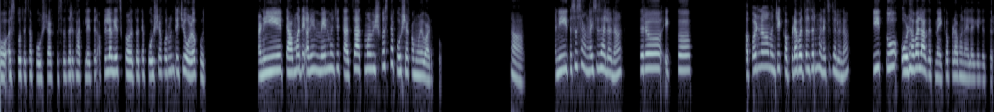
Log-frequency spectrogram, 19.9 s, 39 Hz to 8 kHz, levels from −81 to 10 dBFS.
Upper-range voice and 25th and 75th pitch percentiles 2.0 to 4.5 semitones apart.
No: very high, 265 Hz; average, 4.9 semitones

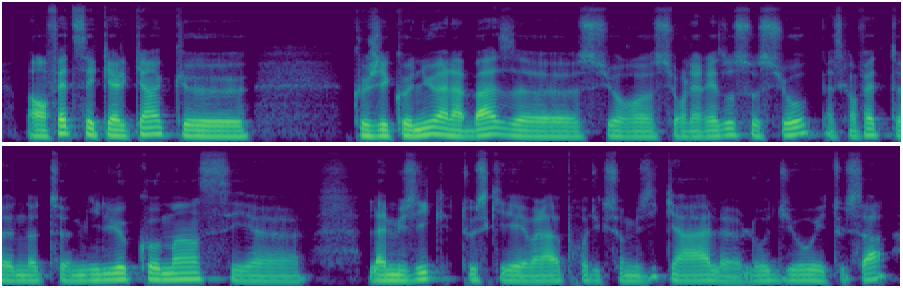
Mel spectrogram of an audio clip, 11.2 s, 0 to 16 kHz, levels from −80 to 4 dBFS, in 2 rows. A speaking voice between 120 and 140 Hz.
No: low, 105 Hz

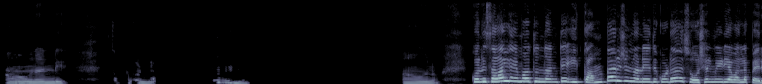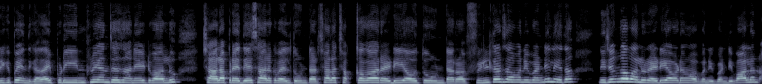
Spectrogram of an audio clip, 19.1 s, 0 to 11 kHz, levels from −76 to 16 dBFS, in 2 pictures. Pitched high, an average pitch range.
No: very high, 270 Hz; wide, 5.9 semitones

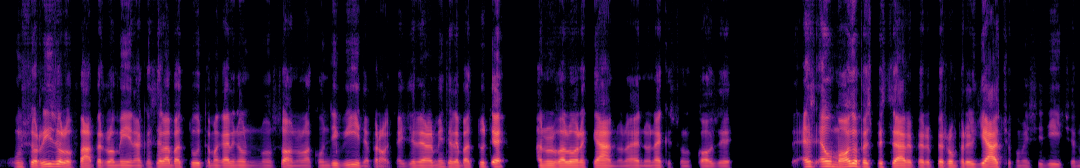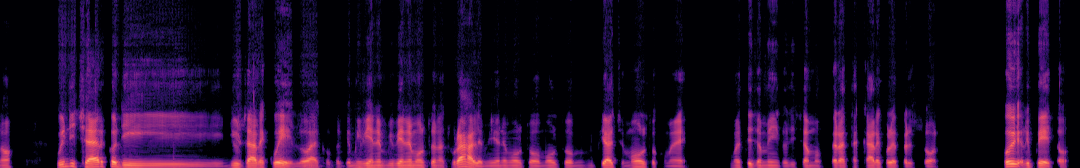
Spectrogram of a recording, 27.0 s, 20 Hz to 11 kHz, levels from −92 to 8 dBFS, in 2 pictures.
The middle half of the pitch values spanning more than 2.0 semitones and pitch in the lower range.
Yes: narrow, 2.5 semitones; low, 110 Hz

